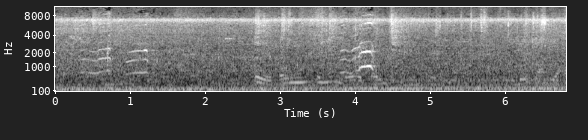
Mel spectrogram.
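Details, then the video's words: Baby male monkey named Sweet Pea crying loudly, angry at his mother: several bursts of high, wavering, harmonic wails rising and falling, clustered near the start and middle, over a constant low rumbling background hum. "Baby monkey Sweet pea crying loudly cos he angry his mom"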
